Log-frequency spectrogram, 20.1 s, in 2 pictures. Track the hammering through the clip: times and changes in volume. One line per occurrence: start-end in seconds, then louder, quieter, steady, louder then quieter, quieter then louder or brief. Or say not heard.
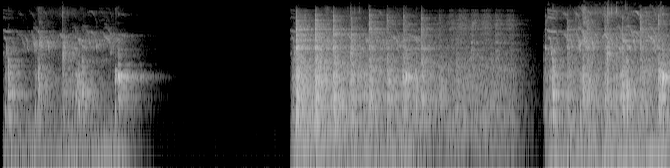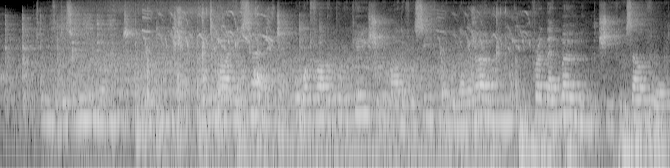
4.3-14.9 quieter then louder.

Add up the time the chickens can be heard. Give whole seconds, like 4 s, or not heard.
9 s.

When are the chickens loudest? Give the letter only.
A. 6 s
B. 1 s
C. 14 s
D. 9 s
C.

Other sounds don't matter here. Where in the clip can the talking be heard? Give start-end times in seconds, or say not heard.
10.5-20.0.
